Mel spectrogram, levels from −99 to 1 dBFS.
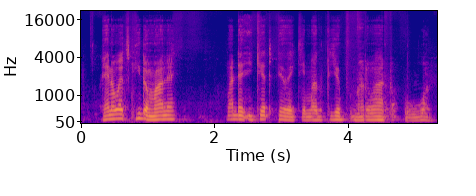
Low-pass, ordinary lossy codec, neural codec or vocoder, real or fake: none; none; codec, 44.1 kHz, 1.7 kbps, Pupu-Codec; fake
